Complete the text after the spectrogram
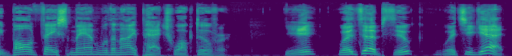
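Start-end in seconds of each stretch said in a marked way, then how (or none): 2.8-5.1 louder, higher voice for a portly crony; curt greeting from a wary underworld contact; Paulie. A narrator's reading. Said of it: "eyeballing Nix warily the whole time".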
